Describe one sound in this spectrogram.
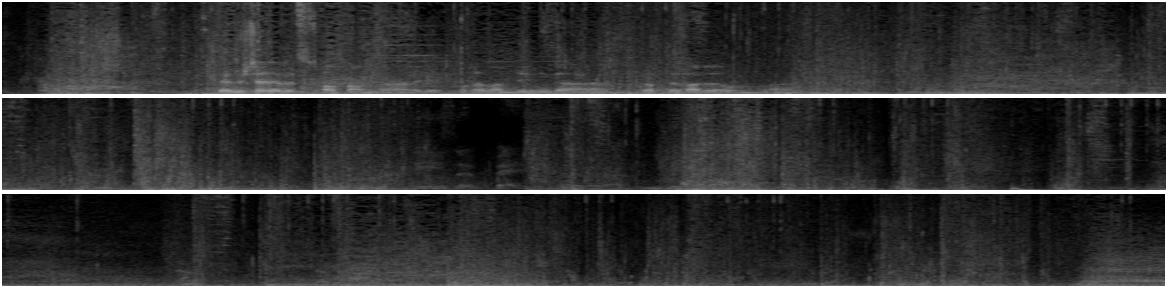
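Game battle effects crackle and clash.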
